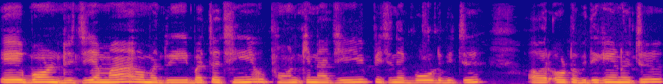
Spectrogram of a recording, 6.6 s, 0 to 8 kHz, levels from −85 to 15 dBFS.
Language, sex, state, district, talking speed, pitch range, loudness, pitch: Garhwali, female, Uttarakhand, Tehri Garhwal, 190 wpm, 205-225 Hz, -13 LUFS, 215 Hz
